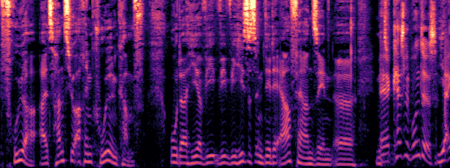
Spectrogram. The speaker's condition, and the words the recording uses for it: No condition.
